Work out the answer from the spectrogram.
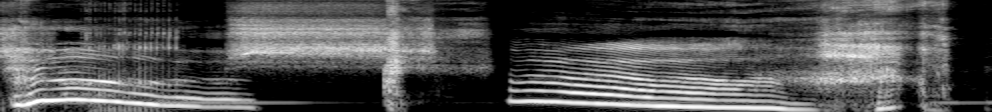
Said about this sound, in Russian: Все сейчас зевнули. Знаете почему? Так работают зеркальные нейроны. Зевота заразна.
